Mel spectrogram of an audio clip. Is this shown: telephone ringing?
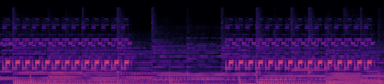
yes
